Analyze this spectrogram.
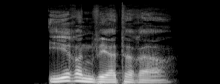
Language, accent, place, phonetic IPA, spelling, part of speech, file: German, Germany, Berlin, [ˈeːʁənˌveːɐ̯təʁɐ], ehrenwerterer, adjective, De-ehrenwerterer.ogg
- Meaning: inflection of ehrenwert: 1. strong/mixed nominative masculine singular comparative degree 2. strong genitive/dative feminine singular comparative degree 3. strong genitive plural comparative degree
